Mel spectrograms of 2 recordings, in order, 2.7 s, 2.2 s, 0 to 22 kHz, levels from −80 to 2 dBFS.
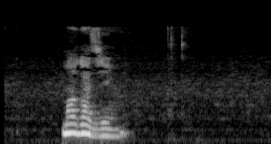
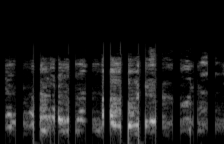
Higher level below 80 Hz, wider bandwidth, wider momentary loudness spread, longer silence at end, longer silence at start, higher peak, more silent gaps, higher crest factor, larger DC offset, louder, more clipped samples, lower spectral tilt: first, -60 dBFS vs -66 dBFS; first, 11.5 kHz vs 7.6 kHz; first, 20 LU vs 11 LU; first, 1.45 s vs 0.05 s; first, 0.6 s vs 0.05 s; first, -4 dBFS vs -14 dBFS; second, none vs 1.74-1.79 s, 2.09-2.14 s; about the same, 18 dB vs 20 dB; neither; first, -18 LUFS vs -32 LUFS; neither; first, -6 dB/octave vs -3.5 dB/octave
